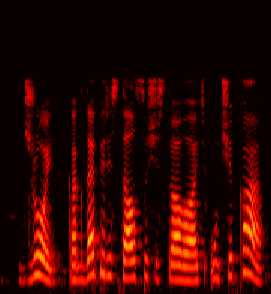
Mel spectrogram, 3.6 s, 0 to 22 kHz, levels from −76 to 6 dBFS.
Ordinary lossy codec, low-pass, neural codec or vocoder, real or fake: AAC, 48 kbps; 7.2 kHz; none; real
